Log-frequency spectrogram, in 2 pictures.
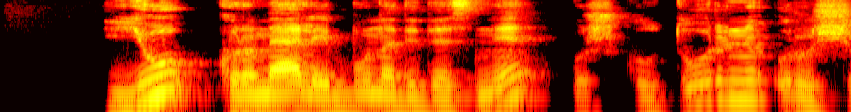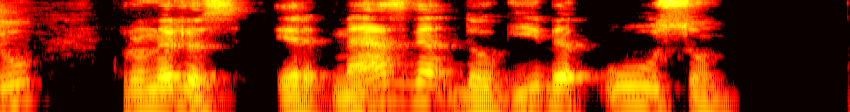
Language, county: Lithuanian, Kaunas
